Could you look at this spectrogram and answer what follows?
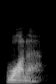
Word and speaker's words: wanna: Look again, the t sound at the end of want gets dropped and it becomes wanna. Wanna.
